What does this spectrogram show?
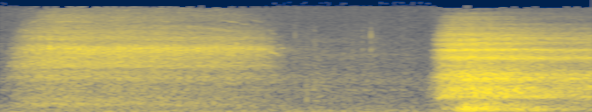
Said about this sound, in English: This morning, I invite you to take the breath with me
